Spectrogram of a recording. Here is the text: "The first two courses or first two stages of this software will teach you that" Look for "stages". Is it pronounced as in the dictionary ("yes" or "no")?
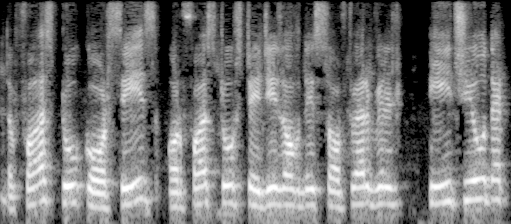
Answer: yes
